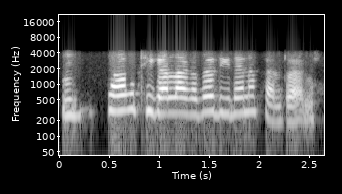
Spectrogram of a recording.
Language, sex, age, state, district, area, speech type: Nepali, female, 30-45, West Bengal, Darjeeling, rural, conversation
